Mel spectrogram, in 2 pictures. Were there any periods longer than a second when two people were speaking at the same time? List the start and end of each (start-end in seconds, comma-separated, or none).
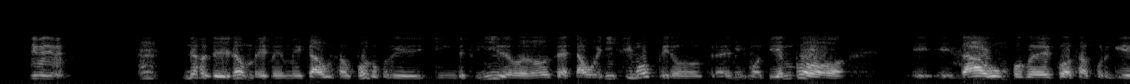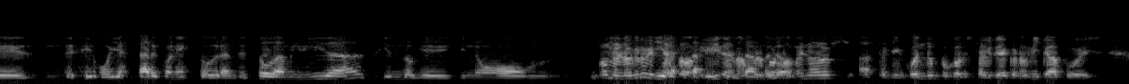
17.4-19.3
